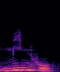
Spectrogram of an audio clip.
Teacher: Apabila nun mati bertemu dengan ha bulat jadi hukumnya nun mati mesti disebut dengan jelas tanpa dengung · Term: izhar halqi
